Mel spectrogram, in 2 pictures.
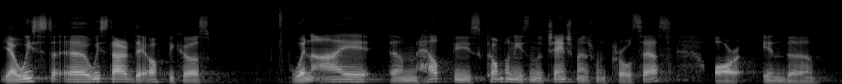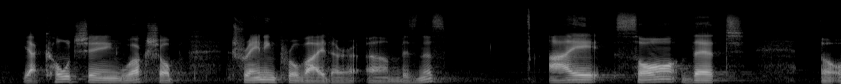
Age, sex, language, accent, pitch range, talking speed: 30-49, male, English, German, 90-110 Hz, 120 wpm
